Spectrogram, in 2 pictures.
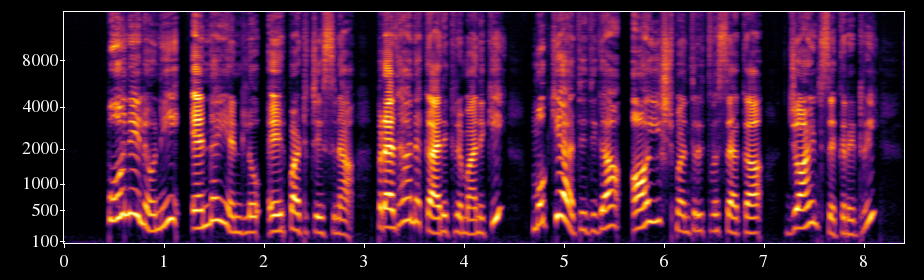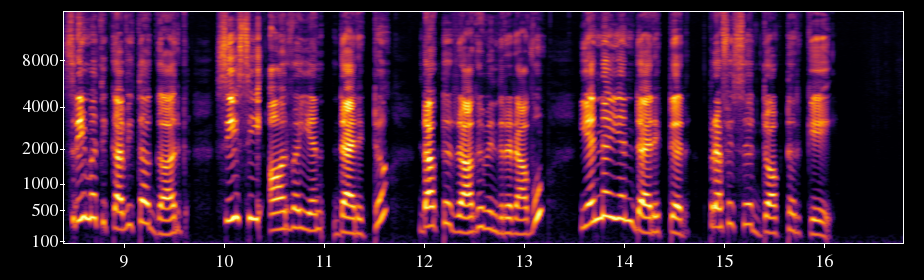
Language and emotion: Telugu, neutral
